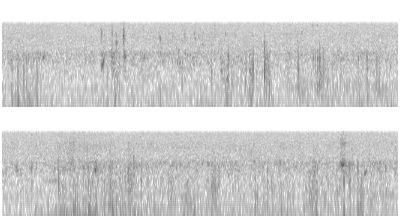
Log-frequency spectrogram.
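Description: Sea water rushing and splashing against a kayak's hull as the kayak is pulled along by a hooked hammerhead shark, with many small irregular splashes.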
